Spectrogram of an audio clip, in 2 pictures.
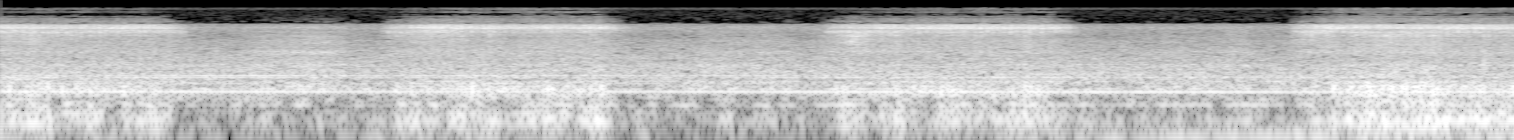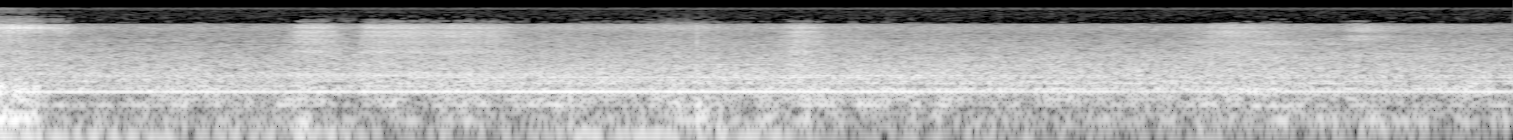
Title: watch me sleep #asmrsleep #relaxing #snoring #sounds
